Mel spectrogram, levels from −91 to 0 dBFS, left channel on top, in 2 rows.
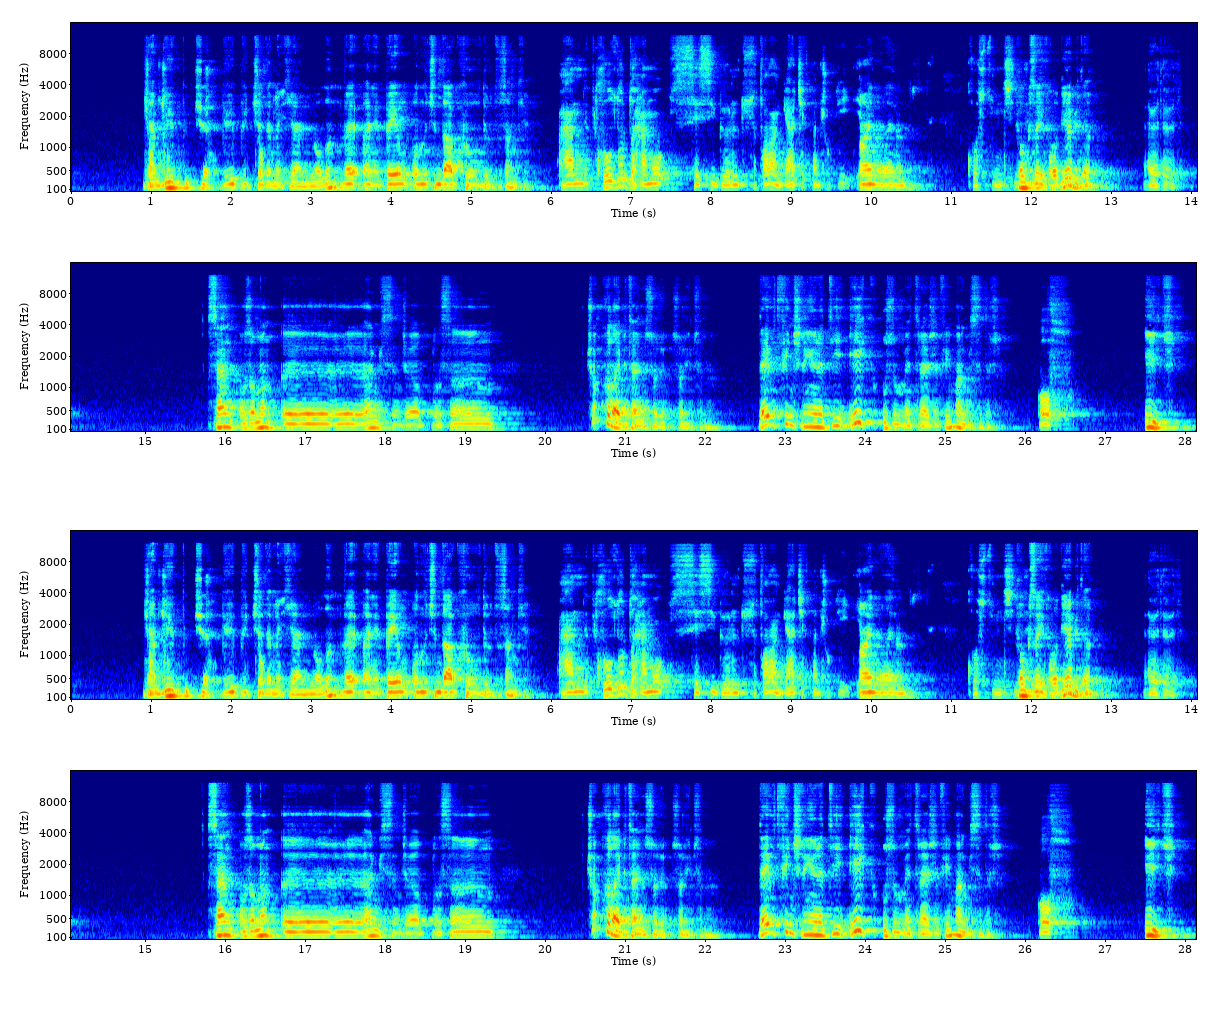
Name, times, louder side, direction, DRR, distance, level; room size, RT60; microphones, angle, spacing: voice 1, 0.9-5.7 9.9-10.5 11.8-12.8 15.8-19.4 20.5-22.2 22.7-25.7 27.5-27.9, right 1 dB, 15° right, 8 dB, 0.6 m, -26 dB
voice 2, 6.1-10.0 11.3-12.0 12.2-12.6 13.4-13.8 26.2-26.6, equal, 5° left, 10 dB, 1.0 m, -32 dB
21.0 x 15.5 x 8.6 m, 1.1 s
head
